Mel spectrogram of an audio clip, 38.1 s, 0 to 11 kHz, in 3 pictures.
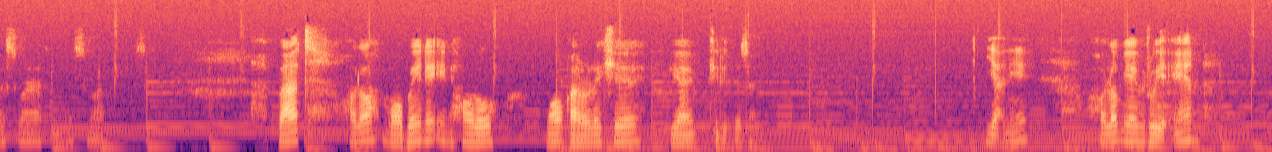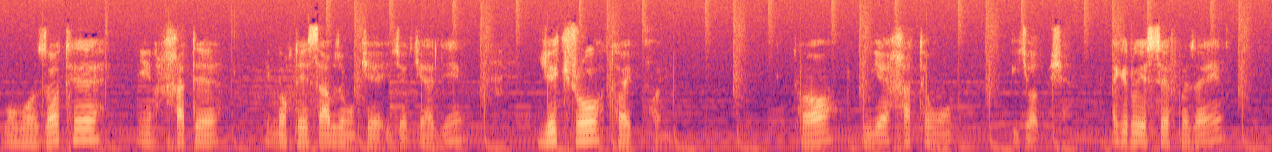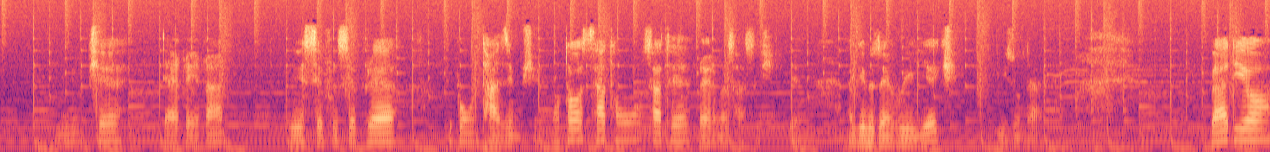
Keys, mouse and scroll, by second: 8.6 g, 10.8 n, 36.8-38.1 drag.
